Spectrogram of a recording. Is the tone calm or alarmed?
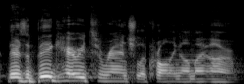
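calm. It is said calmly, without concern.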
